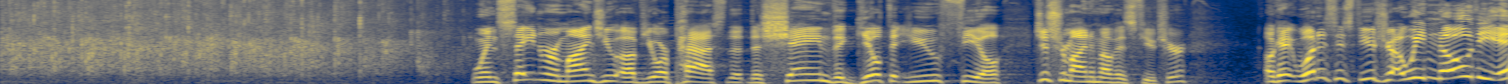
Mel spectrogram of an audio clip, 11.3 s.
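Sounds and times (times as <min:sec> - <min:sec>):
audience applause: 0:00.0 - 0:03.6
speech: 0:03.6 - 0:11.3.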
